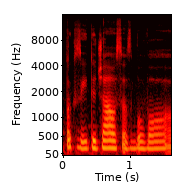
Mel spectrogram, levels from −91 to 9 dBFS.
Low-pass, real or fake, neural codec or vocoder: 14.4 kHz; real; none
